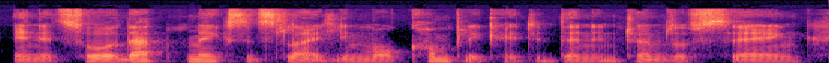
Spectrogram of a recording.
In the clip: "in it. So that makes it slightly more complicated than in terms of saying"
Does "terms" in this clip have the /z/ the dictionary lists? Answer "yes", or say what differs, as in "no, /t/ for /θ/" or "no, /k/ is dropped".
yes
